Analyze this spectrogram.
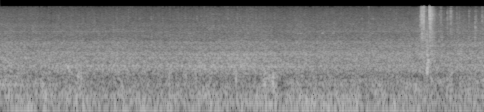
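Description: Large Claas tractor's diesel engine running steadily under load as it tows a stuck lorry out of mud. A single sharp clack is heard about five seconds in.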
